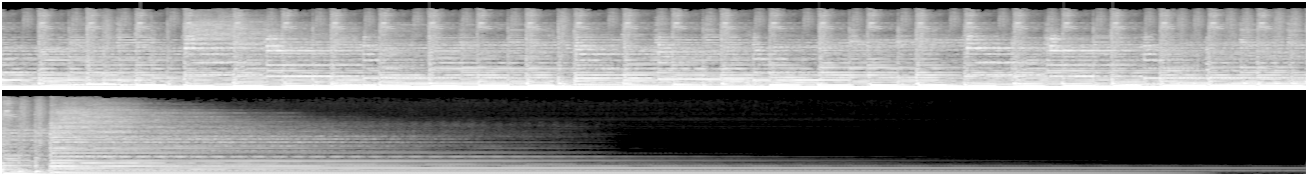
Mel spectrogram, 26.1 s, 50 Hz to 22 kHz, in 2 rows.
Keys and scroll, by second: 8.0 Return.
